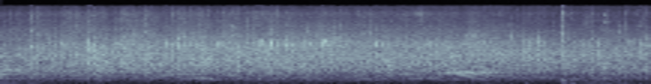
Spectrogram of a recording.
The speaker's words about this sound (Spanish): Dale un aplauso al Señor por eso, amado hermano.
